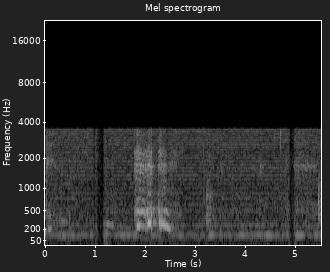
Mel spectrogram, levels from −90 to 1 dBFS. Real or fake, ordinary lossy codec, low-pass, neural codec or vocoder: real; none; 3.6 kHz; none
